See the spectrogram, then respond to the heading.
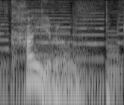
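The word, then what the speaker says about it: カエル: Now I know how frogs were pronounced. Yeah, just called frog. Now, frog's name in the Japanese version is Cairo, uh, which I believe is both the Japanese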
